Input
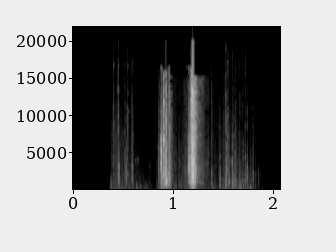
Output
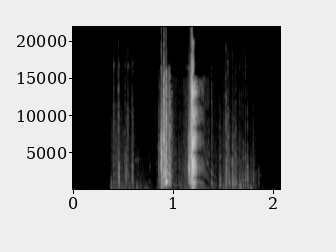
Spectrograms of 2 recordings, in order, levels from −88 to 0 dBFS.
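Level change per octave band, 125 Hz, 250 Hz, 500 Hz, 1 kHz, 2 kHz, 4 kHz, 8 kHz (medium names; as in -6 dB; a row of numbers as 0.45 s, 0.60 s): +0.5 dB, +4.5 dB, +1.5 dB, +1.0 dB, -2.5 dB, +1.5 dB, +2.0 dB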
